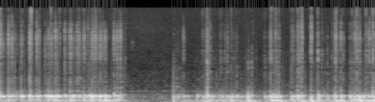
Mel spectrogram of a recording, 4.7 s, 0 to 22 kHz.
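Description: Long nails scratch the black metal mesh grille of a USB microphone, producing dense, rapid scratchy rasping over a low, boomy rumble and a steady tone around 200 Hz. The scratching drops to near silence for about half a second midway, then resumes with a sharp onset and keeps going in quick, uneven strokes to the end.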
